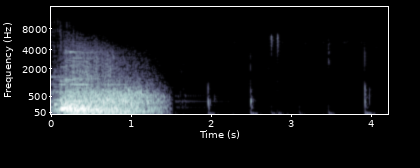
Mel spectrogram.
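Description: A loud crash-like sound effect closing an animated logo intro, dying away over about a second and a half. It is followed by near silence with a few faint clicks.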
